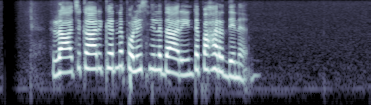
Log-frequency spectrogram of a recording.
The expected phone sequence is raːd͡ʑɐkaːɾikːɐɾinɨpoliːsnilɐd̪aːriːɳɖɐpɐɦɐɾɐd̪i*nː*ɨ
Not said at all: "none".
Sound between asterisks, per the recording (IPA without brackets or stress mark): n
